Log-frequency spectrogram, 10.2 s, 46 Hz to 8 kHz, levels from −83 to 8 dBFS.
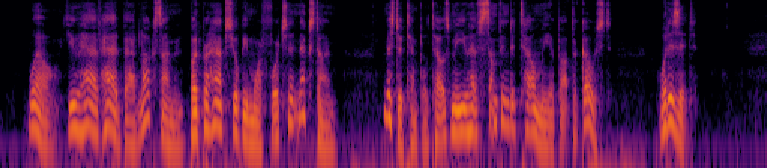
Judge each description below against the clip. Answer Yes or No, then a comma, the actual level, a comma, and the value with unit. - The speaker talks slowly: No, average, 180 wpm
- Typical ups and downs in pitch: No, wide, 8.7 semitones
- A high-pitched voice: No, low, 130 Hz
